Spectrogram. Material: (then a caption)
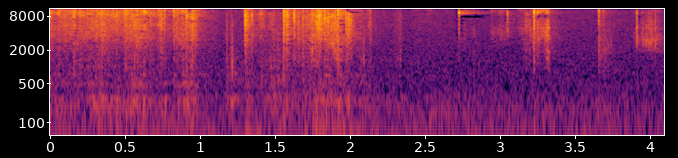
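Metal. Fingertips with nails rummage through a large pile of solid metal coins, picking them up and rubbing them together. Bright, dense metallic clinking and jingling fill the first two seconds, then thin out into scattered sharp clinks as the coins settle.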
